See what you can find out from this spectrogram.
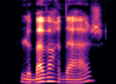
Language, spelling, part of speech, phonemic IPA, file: French, bavardage, noun, /ba.vaʁ.daʒ/, Fr-bavardage.ogg
- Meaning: chatter, natter, banter (insignificant talk)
